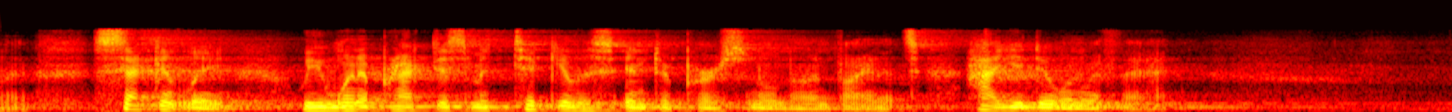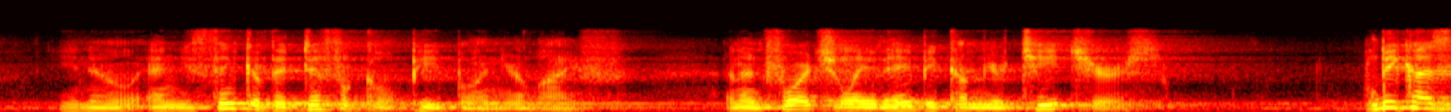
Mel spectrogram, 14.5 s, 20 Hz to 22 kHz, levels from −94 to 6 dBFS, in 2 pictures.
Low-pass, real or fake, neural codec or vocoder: 7.2 kHz; fake; vocoder, 44.1 kHz, 128 mel bands every 256 samples, BigVGAN v2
